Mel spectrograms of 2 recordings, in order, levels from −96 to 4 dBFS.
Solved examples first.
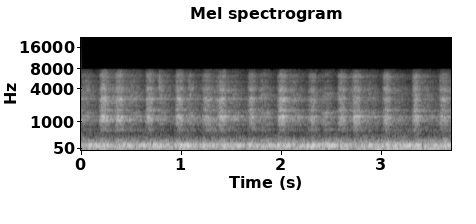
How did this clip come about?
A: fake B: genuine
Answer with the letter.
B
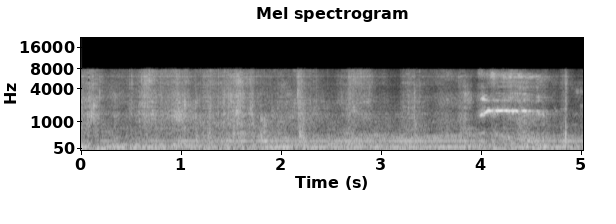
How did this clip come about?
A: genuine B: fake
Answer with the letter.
B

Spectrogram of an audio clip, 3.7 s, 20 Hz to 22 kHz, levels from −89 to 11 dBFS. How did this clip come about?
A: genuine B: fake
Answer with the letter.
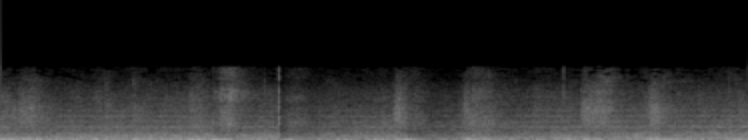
A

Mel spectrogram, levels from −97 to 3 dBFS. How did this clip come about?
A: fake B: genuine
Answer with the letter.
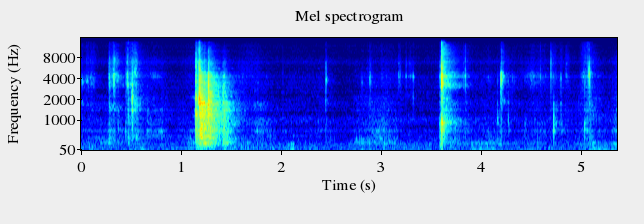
A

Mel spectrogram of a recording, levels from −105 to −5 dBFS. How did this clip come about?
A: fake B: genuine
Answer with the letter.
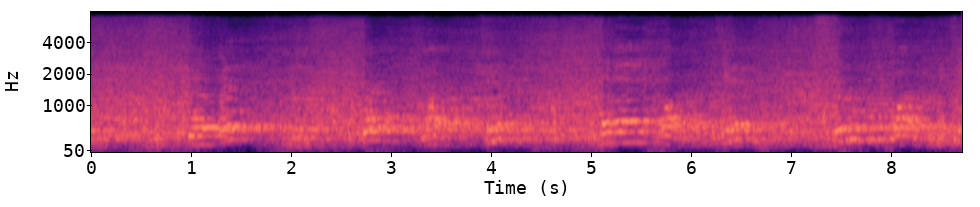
A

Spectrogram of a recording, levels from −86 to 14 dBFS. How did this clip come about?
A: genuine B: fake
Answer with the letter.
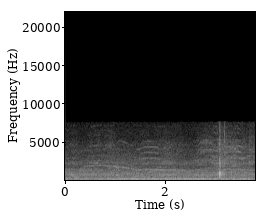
A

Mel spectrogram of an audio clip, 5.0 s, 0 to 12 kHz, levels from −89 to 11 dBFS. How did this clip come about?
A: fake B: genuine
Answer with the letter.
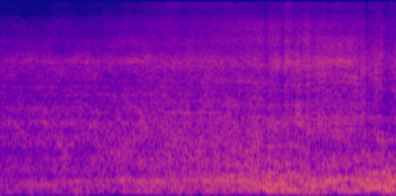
A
